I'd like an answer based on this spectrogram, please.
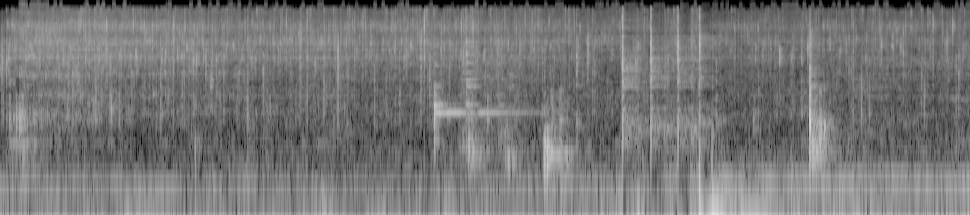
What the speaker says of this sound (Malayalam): ചെറിയ ഉള്ളി അതിലേക്ക് ഇട്ട് കൊടുക്കുക.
